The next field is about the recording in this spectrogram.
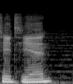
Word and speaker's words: Etienne: And I think it'll be that ETN or whatever. Is that how you say his name? I'll go with him. – Travis Etienne.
